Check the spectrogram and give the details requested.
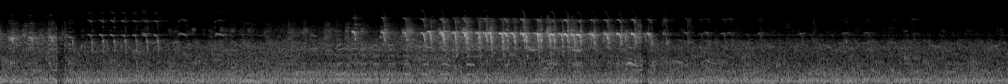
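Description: Bird calls: a few faint high notes, then midway a fast run of high chattering chips, about ten a second, lasting about three seconds, over a steady outdoor background hiss.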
